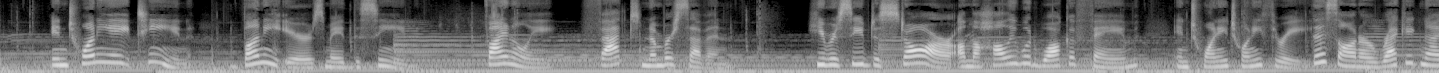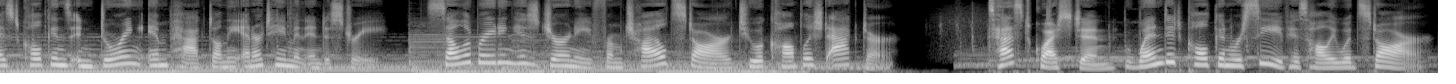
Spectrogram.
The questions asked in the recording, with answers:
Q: When did Culkin receive his Hollywood star?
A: 2023.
